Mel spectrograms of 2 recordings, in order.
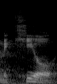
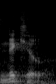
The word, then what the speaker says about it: Nikhil: So like, your name's not Nikhil, it's Nikhil. And so then she tells me how she knows, and I go back to my mom, I'm like, Mom, like, how do I say my name? And she says, it's Nikhil.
